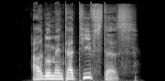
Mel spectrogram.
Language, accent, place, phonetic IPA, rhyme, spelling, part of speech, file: German, Germany, Berlin, [aʁɡumɛntaˈtiːfstəs], -iːfstəs, argumentativstes, adjective, De-argumentativstes.ogg
- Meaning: strong/mixed nominative/accusative neuter singular superlative degree of argumentativ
